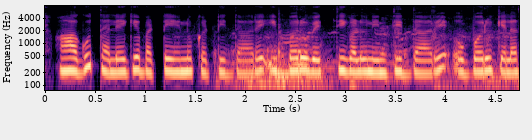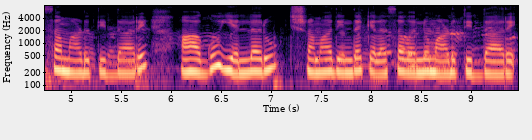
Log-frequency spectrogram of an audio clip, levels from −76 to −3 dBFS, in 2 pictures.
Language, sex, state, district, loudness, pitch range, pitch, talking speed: Kannada, female, Karnataka, Mysore, -16 LUFS, 200-220 Hz, 205 Hz, 100 wpm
